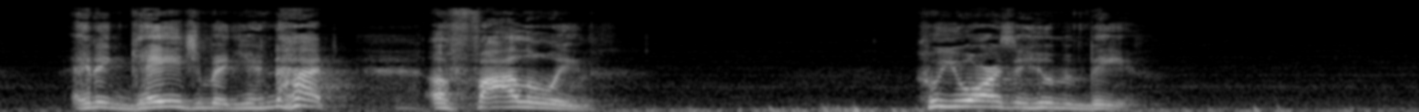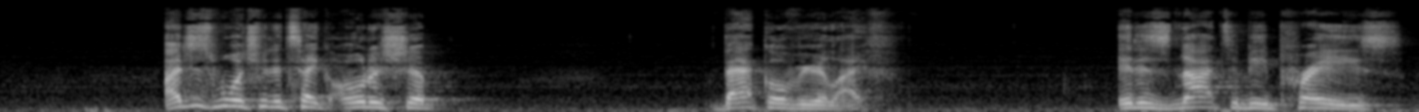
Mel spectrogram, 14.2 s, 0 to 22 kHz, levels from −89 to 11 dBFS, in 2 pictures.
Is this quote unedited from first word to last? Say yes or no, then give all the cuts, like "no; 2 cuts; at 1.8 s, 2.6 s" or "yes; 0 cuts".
no; 2 cuts; at 7.9 s, 12.7 s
